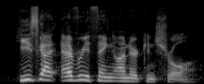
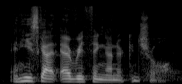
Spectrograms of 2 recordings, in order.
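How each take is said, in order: First: Said in the usual way. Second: Much softer, hushed and lower; soft assurance. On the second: Real, not acted. Preacher assuring the congregation, hushed and soft. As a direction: drop it to a near hush. Sermon point, repeated softly.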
